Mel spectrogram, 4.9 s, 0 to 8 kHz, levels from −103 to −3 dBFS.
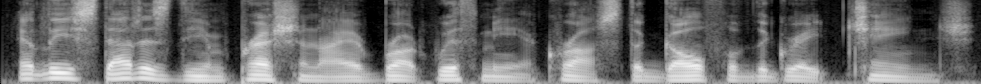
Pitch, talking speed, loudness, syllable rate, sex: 100 Hz, 220 wpm, -18 LUFS, 4.8 syllables/s, male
